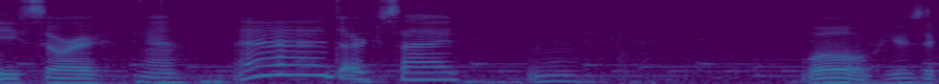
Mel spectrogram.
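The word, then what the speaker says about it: Darkseid: wait is that doomsday I think it's dark side no not dark seed dark seed it's dark side side okay am I let me let me do I mean I know how it's spelled it's like s d but I'm pretty sure it's just dark side there also a German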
